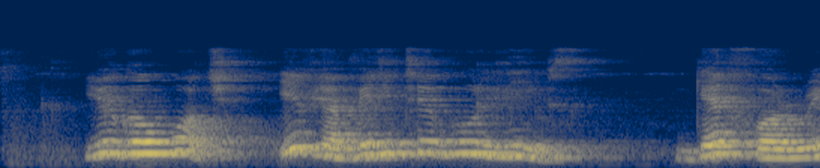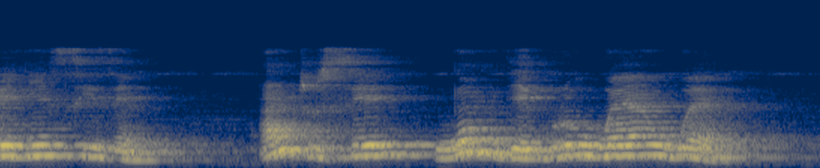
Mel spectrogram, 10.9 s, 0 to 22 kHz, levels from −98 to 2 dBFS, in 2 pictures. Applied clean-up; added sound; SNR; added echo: none; none; none; reverberation time 0.9 s.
